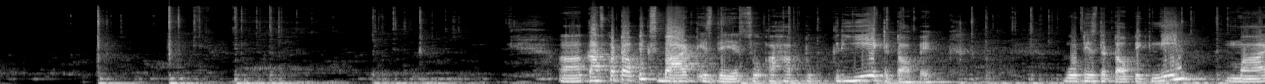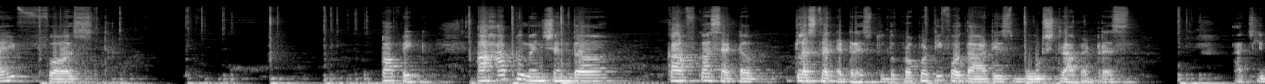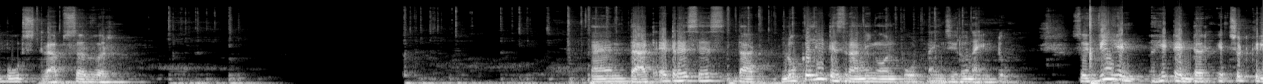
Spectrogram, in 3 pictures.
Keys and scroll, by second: 4.1 Tab, 7.2 space, 9.6 space, 17.2 space, 30.8 space.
